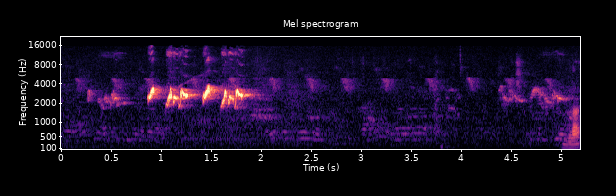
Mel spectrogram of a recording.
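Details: Red-whiskered bulbul, a wild-caught cage bird, recorded 22 October 2018 in sunny, chilly weather. It delivers one loud, quick phrase of liquid whistled notes, with soft chips before and after and a man's voice at the very end.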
